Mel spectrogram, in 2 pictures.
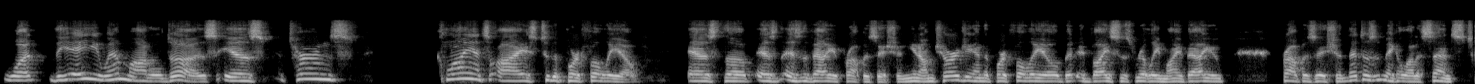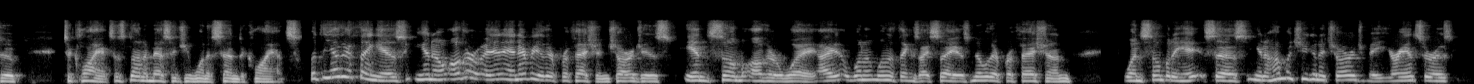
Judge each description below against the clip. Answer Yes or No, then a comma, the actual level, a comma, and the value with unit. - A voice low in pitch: No, medium, 170 Hz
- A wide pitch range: Yes, wide, 5.8 semitones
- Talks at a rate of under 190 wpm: No, fast, 205 wpm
